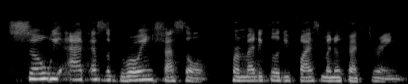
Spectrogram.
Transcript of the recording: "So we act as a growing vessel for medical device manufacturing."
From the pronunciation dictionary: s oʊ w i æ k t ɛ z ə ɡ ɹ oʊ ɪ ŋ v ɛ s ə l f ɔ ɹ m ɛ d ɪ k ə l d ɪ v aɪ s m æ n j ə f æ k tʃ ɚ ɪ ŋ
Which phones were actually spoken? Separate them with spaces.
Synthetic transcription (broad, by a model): s oʊ w i æ k t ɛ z ə ɡ ɹ oʊ ɪ ŋ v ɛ s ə l f ɔ ɹ m ɛ d ɪ k ə l d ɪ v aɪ s m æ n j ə f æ k tʃ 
